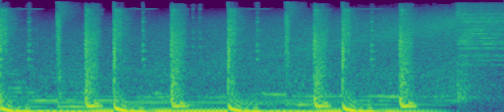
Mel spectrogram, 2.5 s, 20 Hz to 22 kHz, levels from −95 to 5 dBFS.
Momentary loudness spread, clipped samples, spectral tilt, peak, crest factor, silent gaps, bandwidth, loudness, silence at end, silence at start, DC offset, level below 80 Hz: 4 LU; under 0.1%; -5 dB/octave; 0 dBFS; 10 dB; none; 19 kHz; -11 LUFS; 0 s; 0 s; under 0.1%; -12 dBFS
